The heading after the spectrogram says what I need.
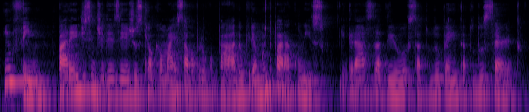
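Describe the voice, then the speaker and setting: A woman's voice: deep voice, fairly even intonation, quick pace, a little mellow. A woman, chatting casually as she retells a follower's story and talks straight to her listeners. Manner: chatty, addresses listeners as "gente".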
